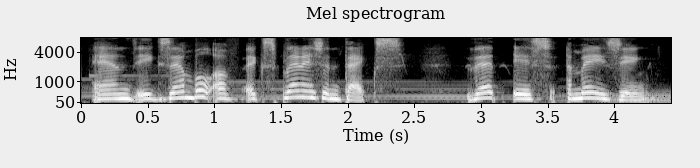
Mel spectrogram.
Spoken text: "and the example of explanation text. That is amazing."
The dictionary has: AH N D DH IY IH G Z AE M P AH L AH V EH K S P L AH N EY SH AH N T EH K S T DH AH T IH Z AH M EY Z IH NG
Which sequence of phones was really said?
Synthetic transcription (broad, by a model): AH N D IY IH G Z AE M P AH L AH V EH K S P L AH N EY SH AH N T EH K S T DH AH T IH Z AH M EY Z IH NG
